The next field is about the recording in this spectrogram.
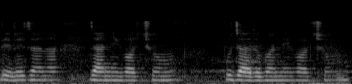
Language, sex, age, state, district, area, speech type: Nepali, female, 18-30, West Bengal, Darjeeling, rural, spontaneous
